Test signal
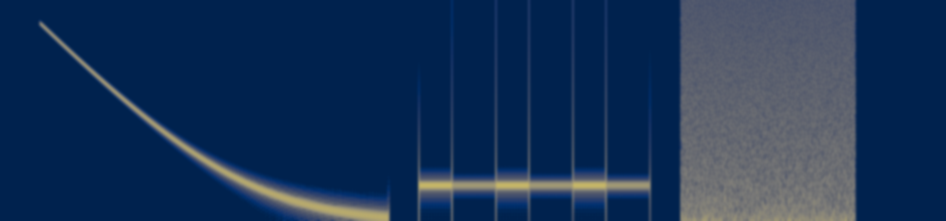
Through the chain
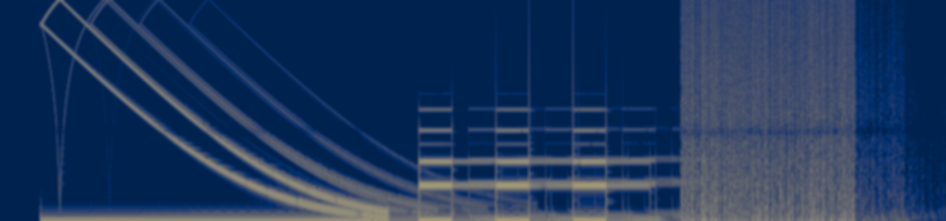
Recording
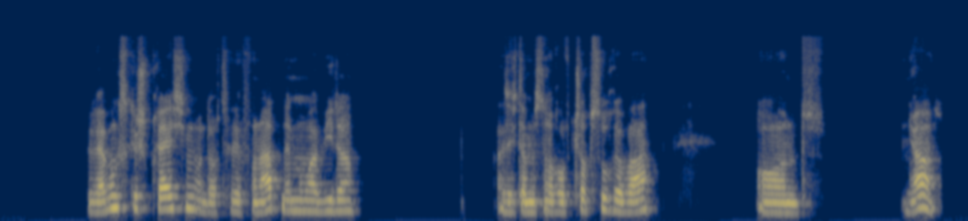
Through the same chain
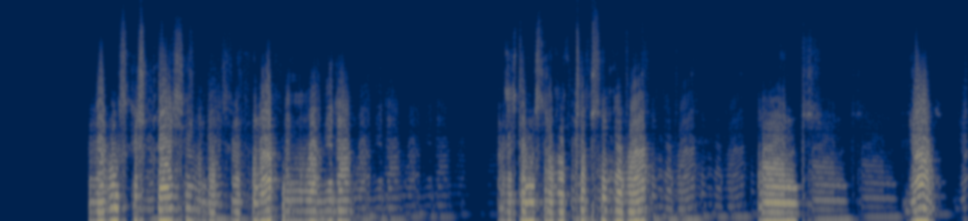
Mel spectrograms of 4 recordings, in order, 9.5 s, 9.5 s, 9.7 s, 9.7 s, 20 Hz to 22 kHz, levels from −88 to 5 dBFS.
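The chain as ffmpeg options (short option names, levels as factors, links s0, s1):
-filter_complex "[0:a]aeval=exprs='0.376*(cos(1*acos(clip(val(0)/0.376,-1,1)))-cos(1*PI/2))+0.0188*(cos(3*acos(clip(val(0)/0.376,-1,1)))-cos(3*PI/2))+0.119*(cos(4*acos(clip(val(0)/0.376,-1,1)))-cos(4*PI/2))+0.0668*(cos(8*acos(clip(val(0)/0.376,-1,1)))-cos(8*PI/2))':c=same,equalizer=f=2200:w=6.1:g=-9,flanger=delay=3.8:depth=1.8:regen=-85:speed=0.22:shape=sinusoidal,asplit=4[s0][s1][s2][s3];[s1]adelay=495,afreqshift=36,volume=0.126[s4];[s2]adelay=990,afreqshift=72,volume=0.0479[s5];[s3]adelay=1485,afreqshift=108,volume=0.0182[s6];[s0][s4][s5][s6]amix=inputs=4:normalize=0,agate=range=0.0224:threshold=0.00251:ratio=3:release=336:detection=peak,volume=0.422"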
